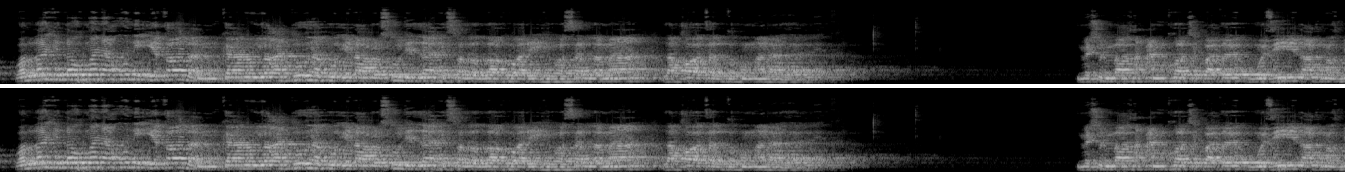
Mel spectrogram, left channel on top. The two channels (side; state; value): both; identical; correlation 1.00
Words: والله لو منعوني إقالا كانوا يعدونه إلى رسول الله صلى الله عليه وسلم لقاتلتهم على ذلك مثل ما عن خود بعد مزید آتمز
